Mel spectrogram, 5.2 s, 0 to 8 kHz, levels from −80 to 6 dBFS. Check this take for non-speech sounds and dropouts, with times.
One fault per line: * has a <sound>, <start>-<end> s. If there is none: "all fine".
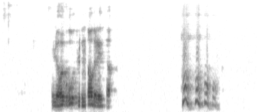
* has a laugh, 3.6-4.4 s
